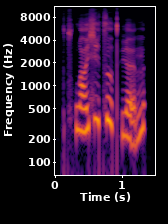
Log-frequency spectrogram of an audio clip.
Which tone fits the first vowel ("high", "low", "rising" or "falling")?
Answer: rising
